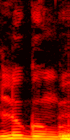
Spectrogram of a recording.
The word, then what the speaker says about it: Lugungu: Glody Logungu, zeg ik dat goed? Nee, Lugungu. Lugungu, eh, de, de cabaretier van Comedy Train.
